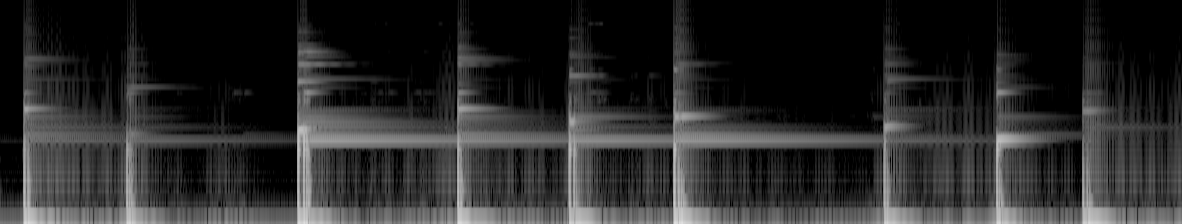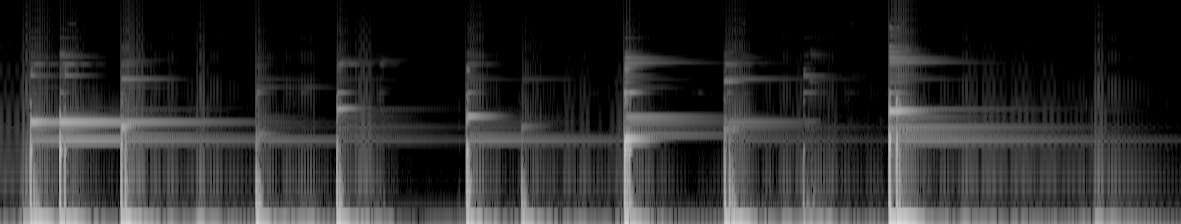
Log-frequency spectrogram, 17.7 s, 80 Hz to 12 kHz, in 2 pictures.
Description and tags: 2023-01-07-childrens-toy-2x-contact-010
toy instrument recorded with contact microphones
soothing, hit, chord, asmr, music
